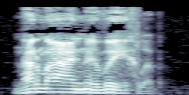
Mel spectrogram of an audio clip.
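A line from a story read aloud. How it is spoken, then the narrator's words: Grumbling. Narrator (Russian): проворчал Боровский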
